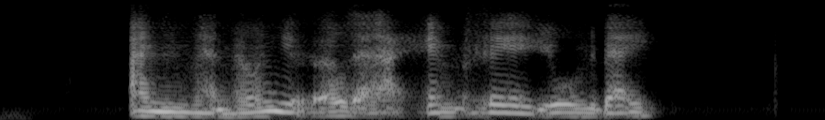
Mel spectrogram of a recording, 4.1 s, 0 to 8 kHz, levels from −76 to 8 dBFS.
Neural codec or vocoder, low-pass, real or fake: codec, 16 kHz, 0.5 kbps, FreqCodec, smaller model; 7.2 kHz; fake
